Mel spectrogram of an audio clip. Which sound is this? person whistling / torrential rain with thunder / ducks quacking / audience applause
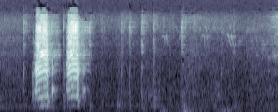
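ducks quacking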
